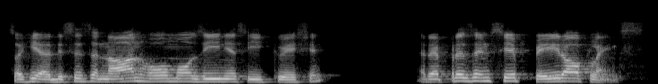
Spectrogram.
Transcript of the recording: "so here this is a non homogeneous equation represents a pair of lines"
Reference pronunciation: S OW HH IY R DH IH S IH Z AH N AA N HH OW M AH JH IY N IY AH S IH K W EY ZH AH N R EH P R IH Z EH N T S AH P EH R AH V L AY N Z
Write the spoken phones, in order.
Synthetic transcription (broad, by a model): S OW HH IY R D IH S IH Z AH N AA N HH OW M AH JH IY N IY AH S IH K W EY SH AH N R EH P R IH Z EH N T S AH P EH R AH F L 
